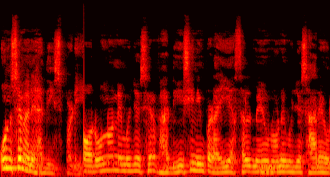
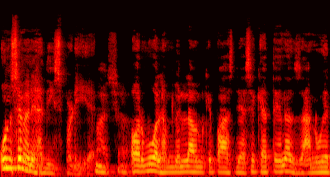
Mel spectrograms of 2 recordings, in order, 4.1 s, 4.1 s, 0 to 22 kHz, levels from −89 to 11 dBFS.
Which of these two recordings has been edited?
first; 1 cut; at 1.0 s

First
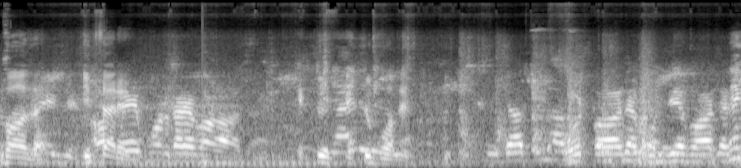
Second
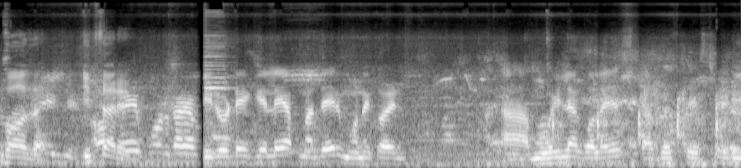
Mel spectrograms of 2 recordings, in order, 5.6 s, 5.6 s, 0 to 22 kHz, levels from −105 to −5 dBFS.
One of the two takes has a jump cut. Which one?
second; 1 cut; at 1.5 s

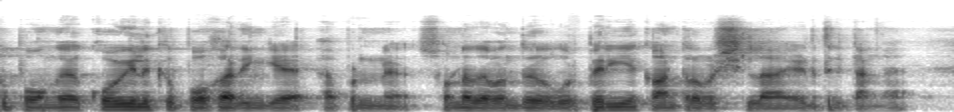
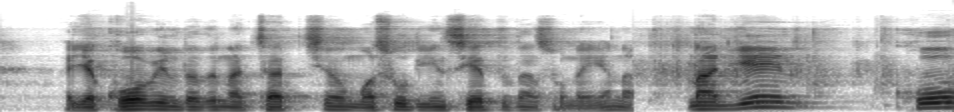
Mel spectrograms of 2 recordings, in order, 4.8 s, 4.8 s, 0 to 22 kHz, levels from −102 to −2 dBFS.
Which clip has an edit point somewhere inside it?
second; 1 cut; at 3.1 s

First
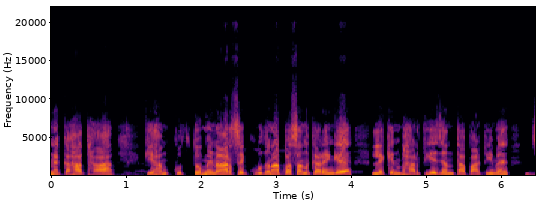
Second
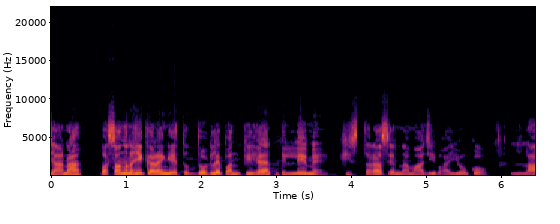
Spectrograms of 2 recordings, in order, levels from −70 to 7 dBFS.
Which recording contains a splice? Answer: second; 2 cuts; at 1.8 s, 3.1 s

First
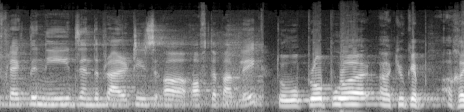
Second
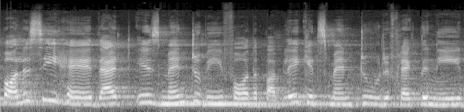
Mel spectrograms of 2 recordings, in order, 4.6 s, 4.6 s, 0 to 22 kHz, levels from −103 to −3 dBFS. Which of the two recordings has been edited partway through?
first; 1 cut; at 2.6 s

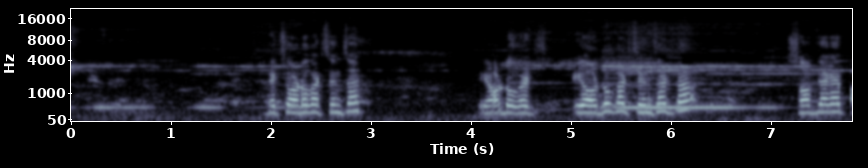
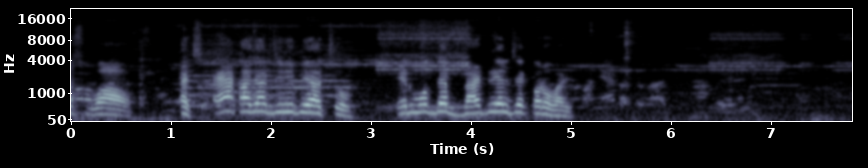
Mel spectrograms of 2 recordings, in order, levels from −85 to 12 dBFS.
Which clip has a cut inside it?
second; 1 cut; at 1.1 s

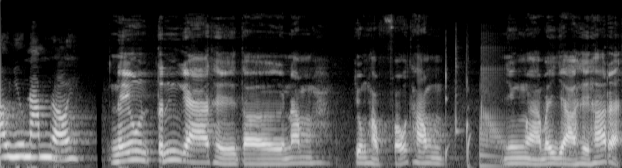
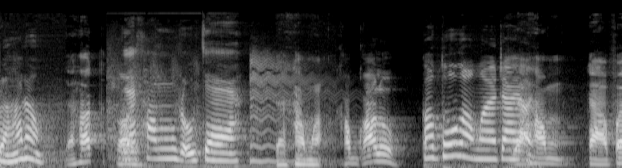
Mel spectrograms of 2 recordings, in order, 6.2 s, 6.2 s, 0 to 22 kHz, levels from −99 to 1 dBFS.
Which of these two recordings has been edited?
second; 1 cut; at 1.0 s

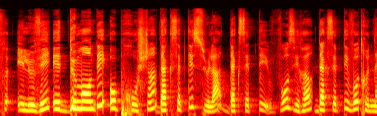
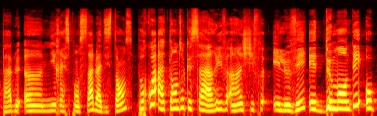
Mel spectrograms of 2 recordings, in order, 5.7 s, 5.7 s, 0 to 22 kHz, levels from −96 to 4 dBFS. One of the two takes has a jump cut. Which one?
second; 1 cut; at 2.0 s

